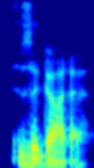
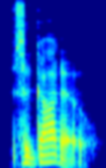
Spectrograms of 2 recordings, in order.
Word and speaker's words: Zagato: fun zag what ni it's not pronounced Aston Martin zagata it's pronounced Aston Martin zagato let's talk about Aston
